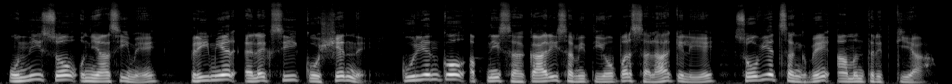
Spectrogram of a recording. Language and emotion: Hindi, neutral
